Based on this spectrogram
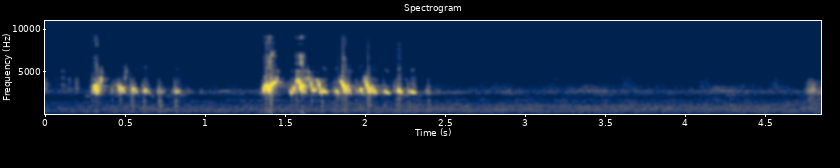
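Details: Bald eagles share fish at their nest, National Arboretum, Washington, D.C., 11 June 2017, early afternoon; two quick bursts of high, stuttering chirps, about seven notes each, followed by a near-silent stretch.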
